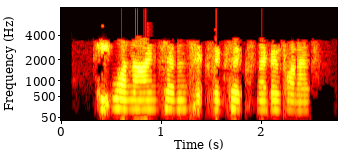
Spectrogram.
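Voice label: Police Patrol (Dispatch)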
